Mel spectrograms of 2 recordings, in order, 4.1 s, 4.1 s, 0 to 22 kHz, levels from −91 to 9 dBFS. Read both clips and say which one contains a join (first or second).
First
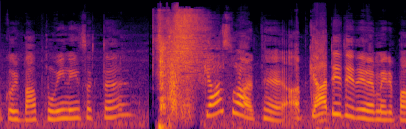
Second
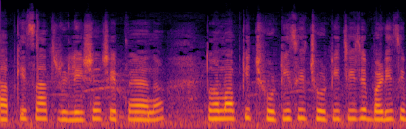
first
